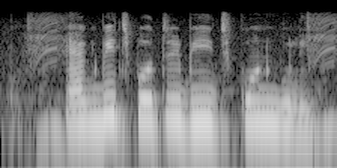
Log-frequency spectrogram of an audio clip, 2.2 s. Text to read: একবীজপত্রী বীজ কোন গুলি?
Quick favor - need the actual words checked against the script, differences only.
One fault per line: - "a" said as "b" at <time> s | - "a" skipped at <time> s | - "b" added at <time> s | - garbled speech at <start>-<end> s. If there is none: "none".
none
